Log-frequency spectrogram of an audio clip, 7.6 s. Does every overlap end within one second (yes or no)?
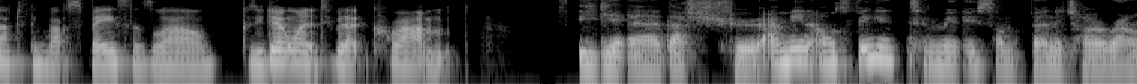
yes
